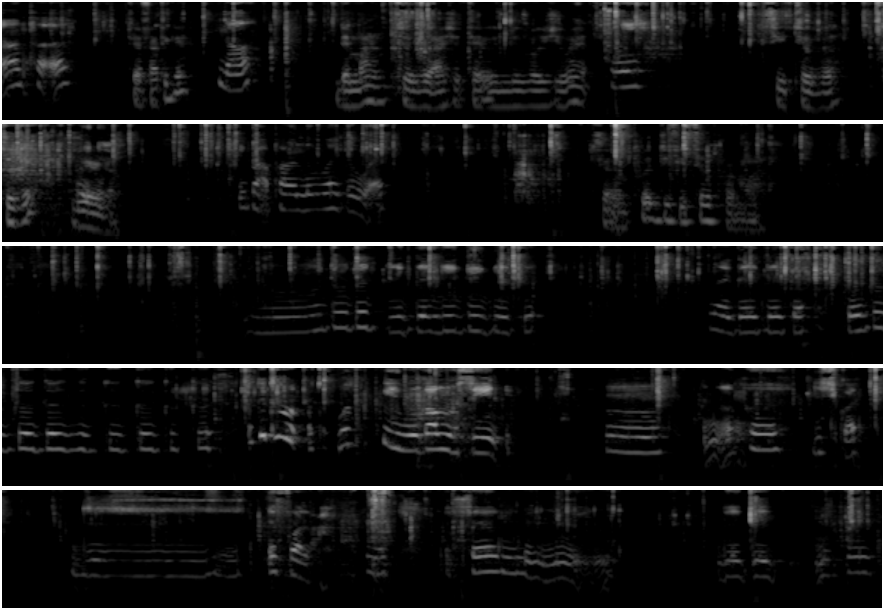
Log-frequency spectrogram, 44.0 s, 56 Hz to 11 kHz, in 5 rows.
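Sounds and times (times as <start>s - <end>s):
plastic toy parts clicking: 0.0s - 44.0s.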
